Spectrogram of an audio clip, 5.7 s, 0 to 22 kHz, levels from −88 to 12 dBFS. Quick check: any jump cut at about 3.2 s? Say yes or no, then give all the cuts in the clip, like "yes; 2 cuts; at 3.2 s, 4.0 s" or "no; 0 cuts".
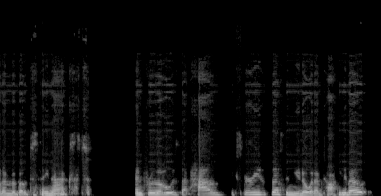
no; 1 cut; at 1.9 s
